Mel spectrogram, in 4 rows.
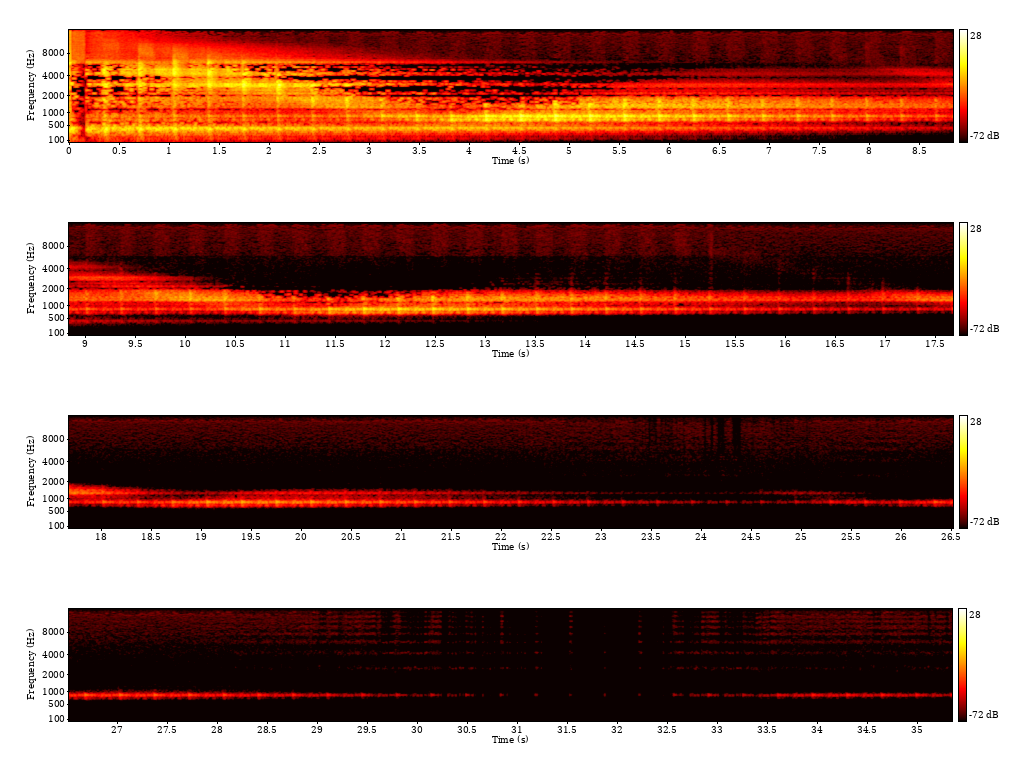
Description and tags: I converted it to stereo by copying the mono channel, pasting it into a stereo channel then inverting the right channel to create a more realistic stereo sound. I applied an Ohm Boys LFO delay at 130 bpm if you want to use this strike in your tunes at 130 bpm. I also added a long high end reverb for extra spacey feel. Sounds great at the end of a break when a tune breaks down into mellowness.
